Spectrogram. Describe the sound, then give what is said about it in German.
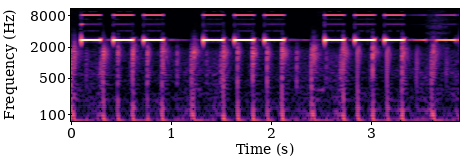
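A train safety system's collision warning alarm, triggered when two trains head toward each other on a single-track line, sounds in rapid groups of three shrill, high electronic beeps, repeating loudly and insistently with no voices present. “Die Züge reden quasi ständig miteinander und wenn zwei Züge auf einer eingleisigen Strecke aufeinander zufahren, dann schlägt das System Alarm.”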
